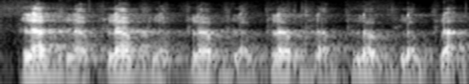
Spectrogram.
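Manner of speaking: muffled wah wah talk, like an adult in a cartoon. Shown as a demonstration. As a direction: babble the sentence as wah wah. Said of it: "long run of blah blah". (كلام مكتوم زي واه واه)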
